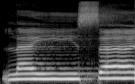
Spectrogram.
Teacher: ada harfulin karena ada ya sukun sebelumnya fathah. Cara bacanya dilembutkan.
